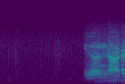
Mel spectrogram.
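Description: A man speaks loudly and urgently nearby.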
